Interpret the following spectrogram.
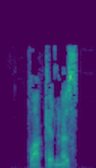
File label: "placidness", english; adjectives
